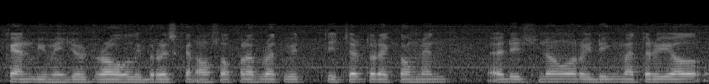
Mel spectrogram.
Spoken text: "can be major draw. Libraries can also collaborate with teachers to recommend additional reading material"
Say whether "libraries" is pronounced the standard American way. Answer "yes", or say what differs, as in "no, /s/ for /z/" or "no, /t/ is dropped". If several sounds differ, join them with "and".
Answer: no, /ɹ/ is dropped and /s/ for /z/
